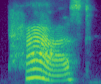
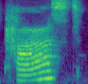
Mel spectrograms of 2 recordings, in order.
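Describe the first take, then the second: First: It is said in an American accent. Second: It is said in a British accent. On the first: "But in North America, we would say" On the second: "if I was British, I might say them like"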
